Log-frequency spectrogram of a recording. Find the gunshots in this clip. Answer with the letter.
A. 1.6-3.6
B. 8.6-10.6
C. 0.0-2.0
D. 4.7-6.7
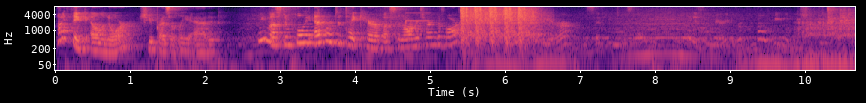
D.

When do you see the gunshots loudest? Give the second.
6 s.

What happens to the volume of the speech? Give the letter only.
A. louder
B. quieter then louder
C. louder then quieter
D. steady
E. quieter
E.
